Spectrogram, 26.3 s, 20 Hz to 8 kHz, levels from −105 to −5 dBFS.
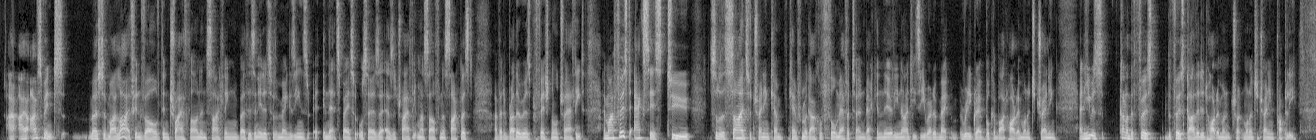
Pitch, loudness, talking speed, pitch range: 110 Hz, -28 LUFS, 215 wpm, 100-125 Hz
